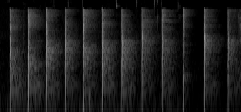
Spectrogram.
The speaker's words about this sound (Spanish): Ya, ahora, ahora aplaude.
